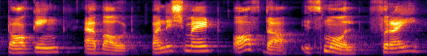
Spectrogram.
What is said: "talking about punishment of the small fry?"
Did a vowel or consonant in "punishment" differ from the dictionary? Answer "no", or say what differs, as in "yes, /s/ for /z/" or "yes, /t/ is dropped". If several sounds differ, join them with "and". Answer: no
